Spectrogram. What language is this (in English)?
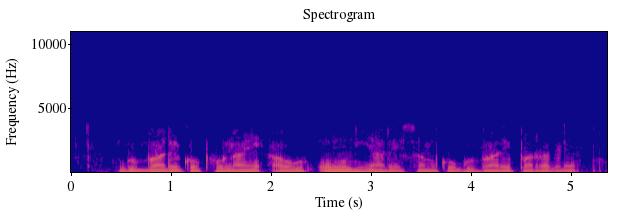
Hindi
